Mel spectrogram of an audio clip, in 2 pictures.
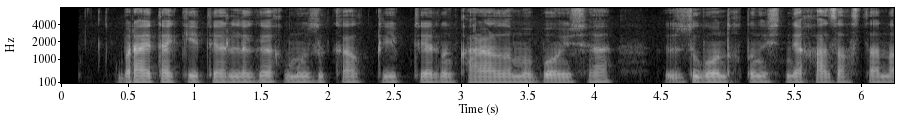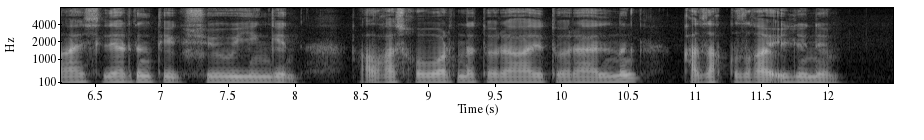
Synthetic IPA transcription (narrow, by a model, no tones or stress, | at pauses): bɪɾʔɑjt̪ɑkʲʰe̞t̪e̞ɾlɪɡʲɪmuzijkʰɑlˠəq̚kʲlijp̚t̪e̞ɾd̪ɪŋqʰɑɾɑlˠəməbo̞jənʃɑ | ʏzd̪ɪɡo̞nd̪əq̚t̪əɴɪʃɪnd̪e̞qʰɑzɑqst̪ɑnd̪əqænʃɪle̞ɾd̪ɪŋt̪ʰe̞kʏ̥ʃe̞wɪje̞ŋɡʲe̞nɑ̰lˠʁɑʃqəwo̞ɾənd̪ɑt̪ʰɵɾɑʁɑd̪it̪ʰɵɾialɪnɪŋ | qʰɑzɑqːəzʁɑʔʏ̰jle̞ne̞m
